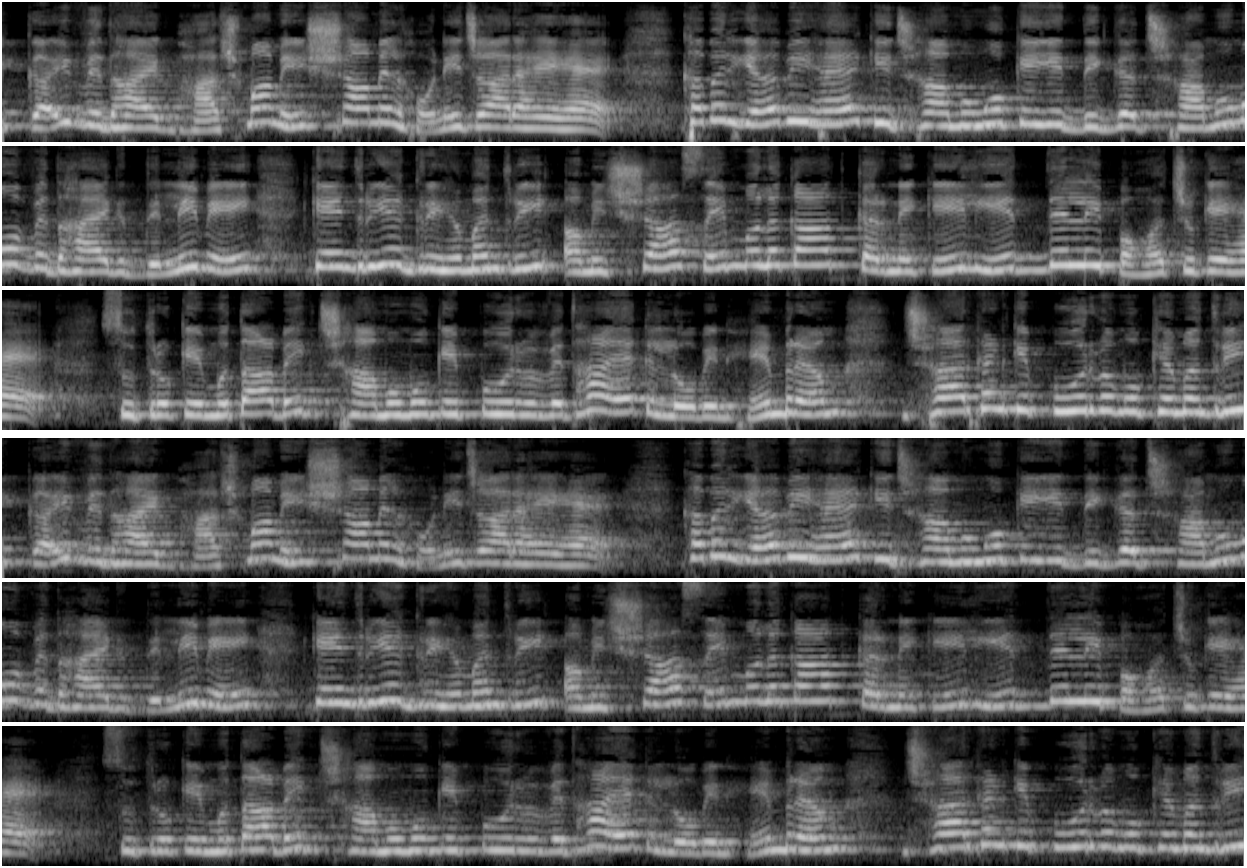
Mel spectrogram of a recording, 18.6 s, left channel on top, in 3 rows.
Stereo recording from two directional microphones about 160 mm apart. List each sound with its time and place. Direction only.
0.1 s a woman's voice: 30° left (ahead or behind)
